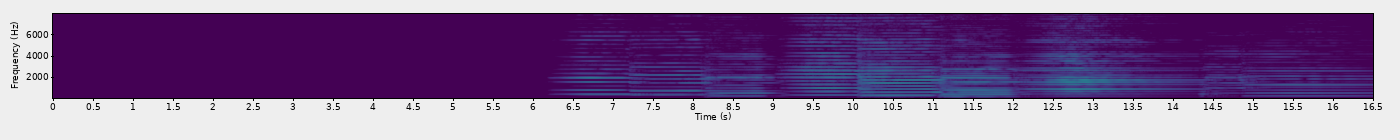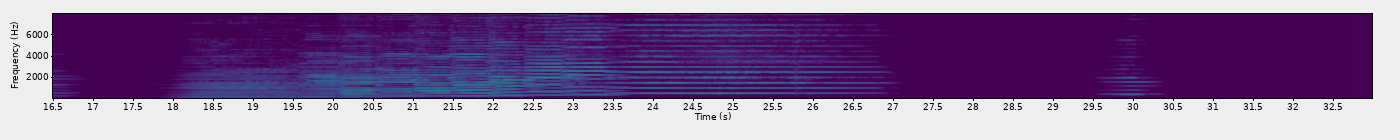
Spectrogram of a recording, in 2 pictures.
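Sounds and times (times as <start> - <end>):
cello: 6.3 - 16.8, 17.9 - 27.0, 29.6 - 30.4.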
